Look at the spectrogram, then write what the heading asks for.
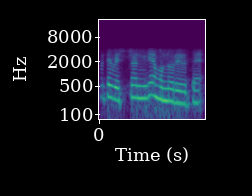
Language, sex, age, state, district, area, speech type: Kannada, female, 18-30, Karnataka, Tumkur, urban, conversation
